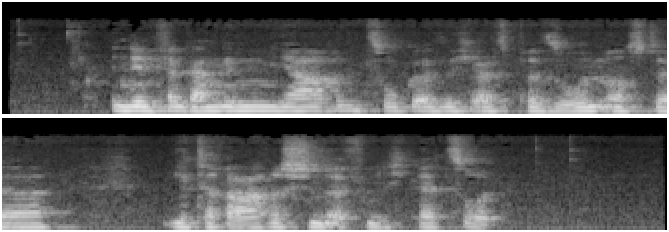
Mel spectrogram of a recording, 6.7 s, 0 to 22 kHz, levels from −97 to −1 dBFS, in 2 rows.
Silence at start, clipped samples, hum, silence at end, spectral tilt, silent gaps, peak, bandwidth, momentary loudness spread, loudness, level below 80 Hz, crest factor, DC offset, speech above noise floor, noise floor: 0.55 s; under 0.1%; none; 0.85 s; -7 dB/octave; none; -4 dBFS; 11.5 kHz; 11 LU; -22 LUFS; -56 dBFS; 18 dB; under 0.1%; 33 dB; -53 dBFS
